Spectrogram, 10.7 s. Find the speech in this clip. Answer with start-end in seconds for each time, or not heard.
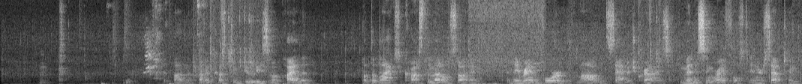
2.1-10.6.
